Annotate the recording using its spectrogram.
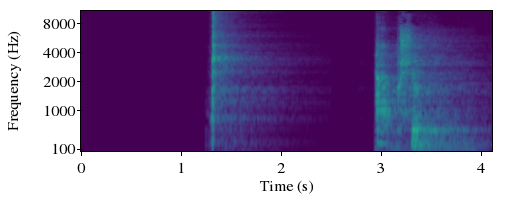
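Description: A clapperboard snaps shut.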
